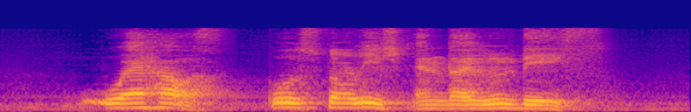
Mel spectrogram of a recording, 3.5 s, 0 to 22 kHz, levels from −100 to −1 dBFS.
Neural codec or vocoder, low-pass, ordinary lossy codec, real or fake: codec, 16 kHz, 0.5 kbps, FunCodec, trained on LibriTTS, 25 frames a second; none; none; fake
